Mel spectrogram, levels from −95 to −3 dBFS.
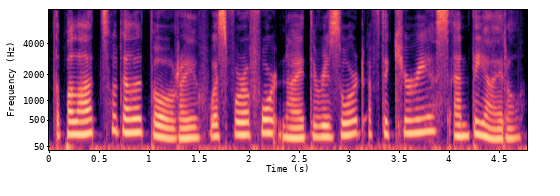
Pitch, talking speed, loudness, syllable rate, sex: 220 Hz, 200 wpm, -16 LUFS, 5.2 syllables/s, female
